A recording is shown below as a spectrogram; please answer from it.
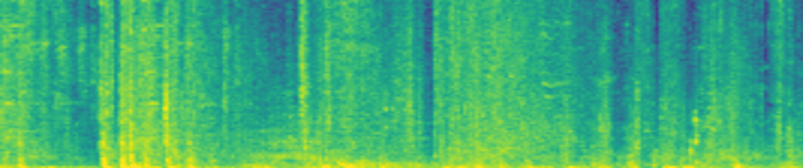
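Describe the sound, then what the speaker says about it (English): Rapid gunfire crackles in a first-person video game, a dense fusillade of shots and mechanical clatter layered with footsteps, at moderate loudness and fairly continuous. "Stop shooting us."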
